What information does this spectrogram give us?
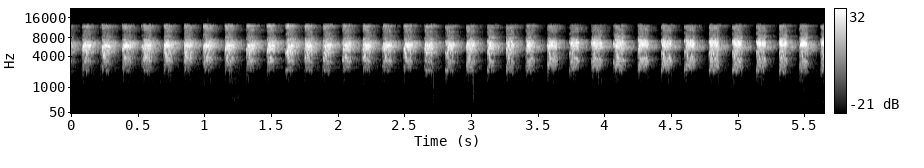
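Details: Clear ngekek chatter from a lovebird, the long song meant to set other lovebirds chattering: a fast, even string of sharp high chips, roughly three per second, sustained without a break.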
